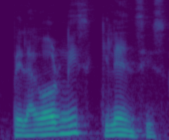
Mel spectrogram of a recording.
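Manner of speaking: "quilensis" said as kee-LEN-sis. Shown as a demonstration. Teacher giving the strict Latin, hard k in "quilensis". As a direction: say "Pelagornis quilensis" with k, never ch. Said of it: "Entonces tenemos que decir".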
